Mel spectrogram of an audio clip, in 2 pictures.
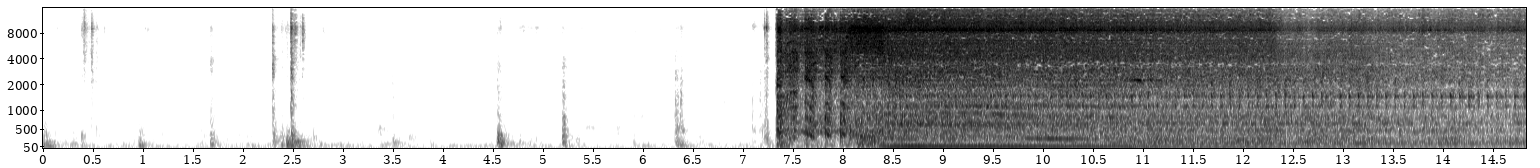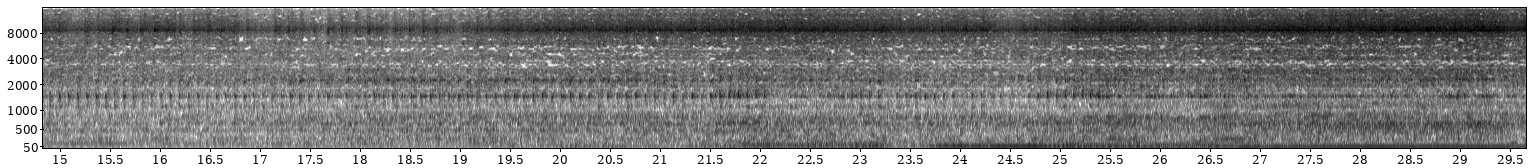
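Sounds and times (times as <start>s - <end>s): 
Opel Corsa C 1.2 engine ticking: 7.3s - 29.5s.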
